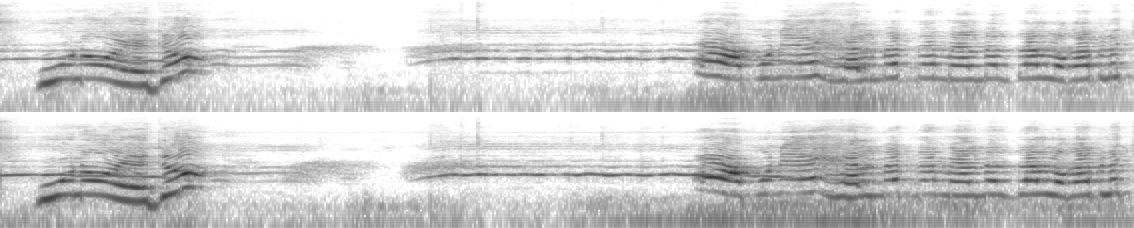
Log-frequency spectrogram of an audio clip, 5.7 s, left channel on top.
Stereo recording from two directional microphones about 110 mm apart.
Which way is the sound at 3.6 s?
25° left (ahead or behind).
